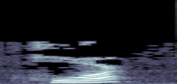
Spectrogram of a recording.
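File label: "活儿", Mandarin Chinese; hsk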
